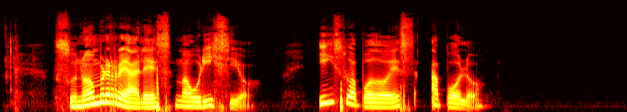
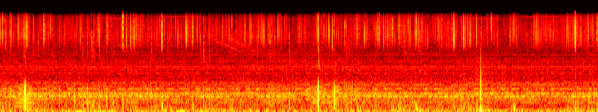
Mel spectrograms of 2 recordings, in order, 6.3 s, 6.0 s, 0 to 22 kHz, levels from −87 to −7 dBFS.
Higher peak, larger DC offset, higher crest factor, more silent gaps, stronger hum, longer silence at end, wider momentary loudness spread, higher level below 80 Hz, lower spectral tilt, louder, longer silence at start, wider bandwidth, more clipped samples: about the same, -2 dBFS vs 0 dBFS; neither; second, 18 dB vs 30 dB; neither; neither; first, 1.45 s vs 0 s; first, 15 LU vs 6 LU; second, -50 dBFS vs -40 dBFS; first, -6 dB/octave vs -3 dB/octave; first, -18 LUFS vs -29 LUFS; first, 0.55 s vs 0 s; second, 13.5 kHz vs 16 kHz; neither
